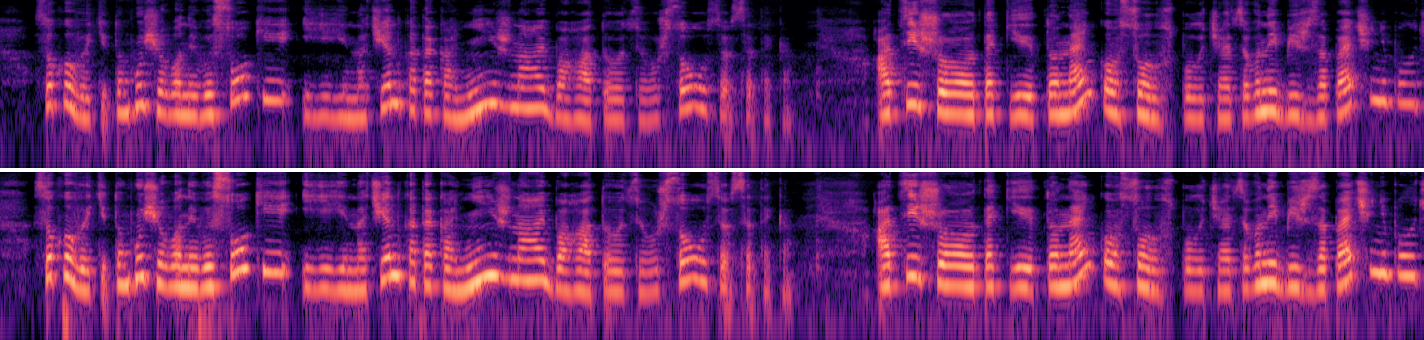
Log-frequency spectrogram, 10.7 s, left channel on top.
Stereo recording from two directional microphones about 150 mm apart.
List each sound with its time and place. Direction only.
0.3 s speech: 45° right (ahead or behind)
6.7 s speech: 5° left (ahead or behind)
9.5 s speech: 5° right (ahead or behind)
9.7 s speech: 25° right (ahead or behind); by 10.7 s 40° right (ahead or behind)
